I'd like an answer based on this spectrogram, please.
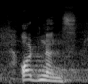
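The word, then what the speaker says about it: ordinance: आता हे उच्चार करताना असं लय लावायचं नसतं, ऑर्डिनन्स. इट जस्ट ऑर्डिनन्स आणि तो पण ऑर्डिनन्सच आहे. मग आता दोघांमध्ये फरक काय स्पेलिंगमध्ये? एकामध्ये आय आहे तो ऑर्डिनन्स, पण त्याचा आय एवढा लांबवायचा नसतो, ऑर्डिनन्स.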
